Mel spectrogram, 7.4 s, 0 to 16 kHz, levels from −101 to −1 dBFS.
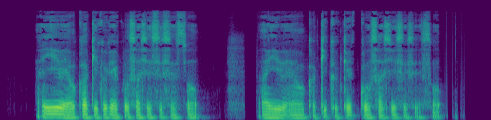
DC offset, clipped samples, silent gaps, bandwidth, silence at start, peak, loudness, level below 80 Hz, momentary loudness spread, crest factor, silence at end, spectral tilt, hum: under 0.1%; under 0.1%; 3.30-3.36 s, 3.67-3.83 s; 11.5 kHz; 0.55 s; -10 dBFS; -29 LUFS; -44 dBFS; 12 LU; 20 dB; 0.75 s; -5.5 dB/octave; none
